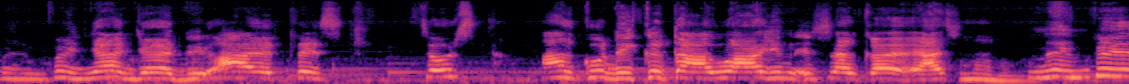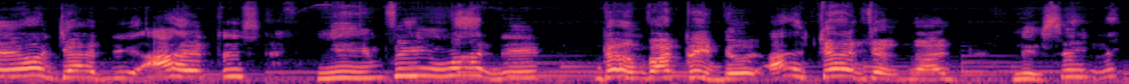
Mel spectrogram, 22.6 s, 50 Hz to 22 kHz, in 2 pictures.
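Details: Dysarthria in a young woman with cerebral palsy from oxygen deprivation at birth in 1998, diagnosed at age 1; a motor disorder from brain damage affecting gross and fine motor skills, not thinking; she has had speech therapy.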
